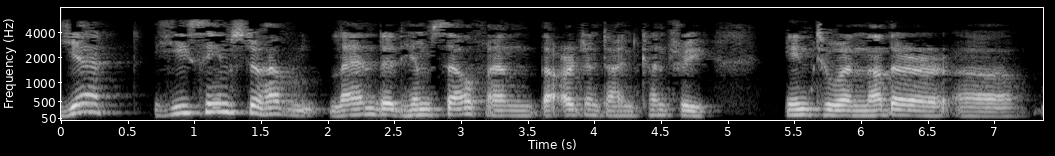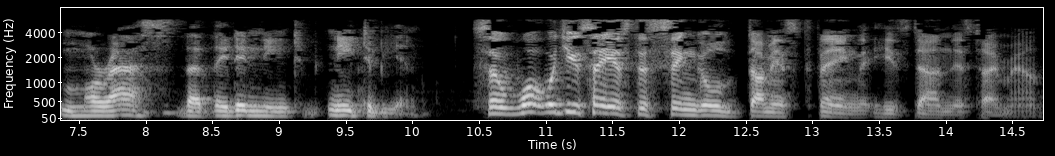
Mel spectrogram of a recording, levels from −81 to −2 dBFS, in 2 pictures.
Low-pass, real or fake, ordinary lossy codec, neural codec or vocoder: 7.2 kHz; real; MP3, 24 kbps; none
